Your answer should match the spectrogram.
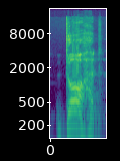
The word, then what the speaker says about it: Doherty: Steve says it's pronounced Dorhad.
